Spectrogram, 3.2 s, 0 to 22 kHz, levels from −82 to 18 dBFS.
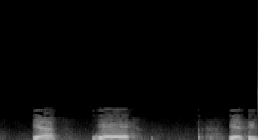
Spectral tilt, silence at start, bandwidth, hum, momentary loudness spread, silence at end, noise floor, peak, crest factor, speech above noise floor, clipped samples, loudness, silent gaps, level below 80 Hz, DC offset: -11.5 dB/octave; 0.4 s; 5.2 kHz; none; 15 LU; 0 s; -59 dBFS; -2 dBFS; 16 dB; 46 dB; under 0.1%; -16 LUFS; none; -72 dBFS; under 0.1%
